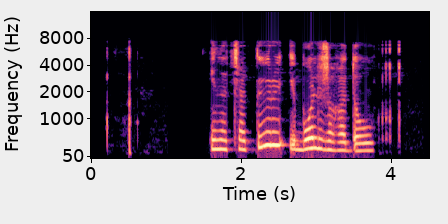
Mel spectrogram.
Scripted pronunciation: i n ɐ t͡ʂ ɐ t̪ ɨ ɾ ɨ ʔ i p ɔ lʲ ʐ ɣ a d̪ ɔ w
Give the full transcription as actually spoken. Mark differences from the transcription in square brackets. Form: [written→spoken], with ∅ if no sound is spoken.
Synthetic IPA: i n ɐ t͡ʂ [ɐ→a] t̪ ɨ ɾ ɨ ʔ i [p→b] ɔ lʲ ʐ ɣ a d̪ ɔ w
